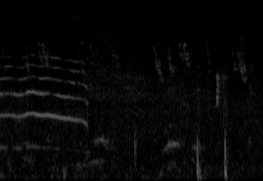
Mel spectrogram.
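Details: A tiny grey cat, possibly a stray, gives one drawn-out level meow lasting over a second, followed by faint shorter sounds and a few soft clicks or taps.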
